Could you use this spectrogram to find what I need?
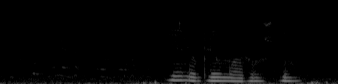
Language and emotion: Russian, sad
